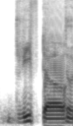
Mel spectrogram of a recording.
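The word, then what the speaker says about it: ドリフト: The 2-3 drift team. Drifto. He actually was telling me the other day that in Japanese they pronounce it differently. They do, and it's a drifto, not drift.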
